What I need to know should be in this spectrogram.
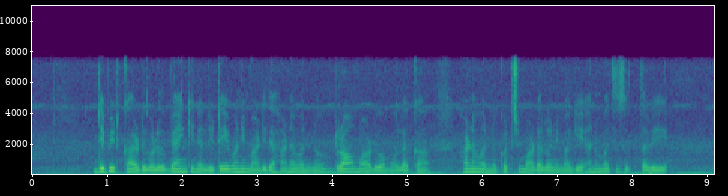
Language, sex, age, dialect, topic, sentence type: Kannada, female, 31-35, Coastal/Dakshin, banking, statement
